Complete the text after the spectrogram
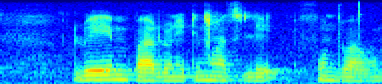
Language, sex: Swati, female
